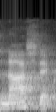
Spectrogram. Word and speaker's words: Gnostic: In English, the G is silent, so it's just Gnostic rather than Gnostics.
